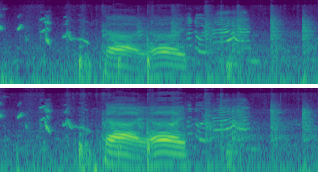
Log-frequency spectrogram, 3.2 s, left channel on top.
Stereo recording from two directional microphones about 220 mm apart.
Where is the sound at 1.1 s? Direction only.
40° right (ahead or behind).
